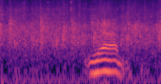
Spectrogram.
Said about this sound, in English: Дайте им аплодисменты. Please, give them a hand of applause.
